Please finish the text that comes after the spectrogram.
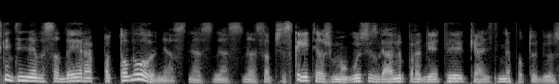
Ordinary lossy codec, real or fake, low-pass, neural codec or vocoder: AAC, 32 kbps; fake; 7.2 kHz; codec, 16 kHz, 1 kbps, FreqCodec, larger model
